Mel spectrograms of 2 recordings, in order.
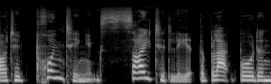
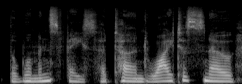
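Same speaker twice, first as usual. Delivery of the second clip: ordinary delivery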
